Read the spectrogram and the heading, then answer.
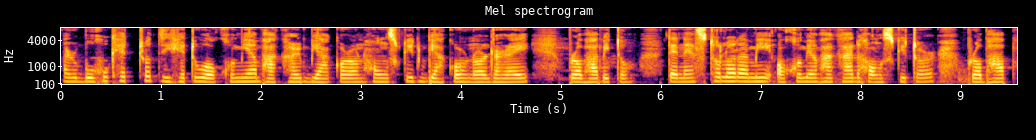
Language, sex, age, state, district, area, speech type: Assamese, female, 18-30, Assam, Sonitpur, rural, spontaneous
